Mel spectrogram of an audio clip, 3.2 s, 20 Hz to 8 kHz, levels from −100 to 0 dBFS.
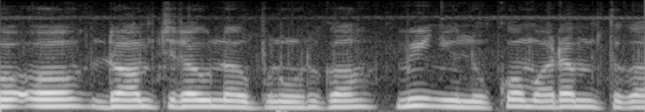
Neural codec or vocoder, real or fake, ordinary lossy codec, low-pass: none; real; none; none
